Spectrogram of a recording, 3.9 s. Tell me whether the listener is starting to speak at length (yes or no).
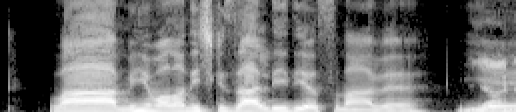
yes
